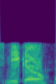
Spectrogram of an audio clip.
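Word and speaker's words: Niko: All right, my name's Nico. That's N-I-K-O.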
